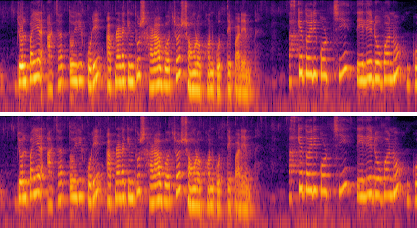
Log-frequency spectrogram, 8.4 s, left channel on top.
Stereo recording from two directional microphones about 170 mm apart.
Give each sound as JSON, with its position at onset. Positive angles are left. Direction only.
{"t": 0.3, "sound": "speech", "side_deg": 15}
